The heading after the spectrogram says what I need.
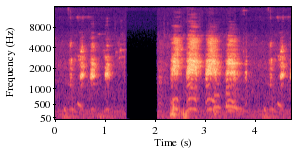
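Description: American Black Duck giving harsh, nasal quacks in quick bursts, some run together into a longer series, with a brief silent gap midway.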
